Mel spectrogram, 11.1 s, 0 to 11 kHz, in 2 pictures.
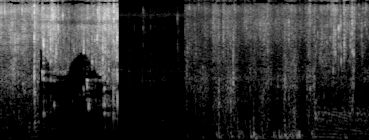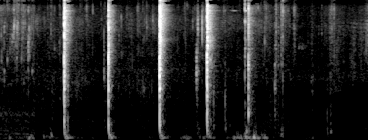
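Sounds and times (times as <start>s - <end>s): water trickling into stone basin: 0.0s - 1.8s, 4.7s - 6.4s.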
